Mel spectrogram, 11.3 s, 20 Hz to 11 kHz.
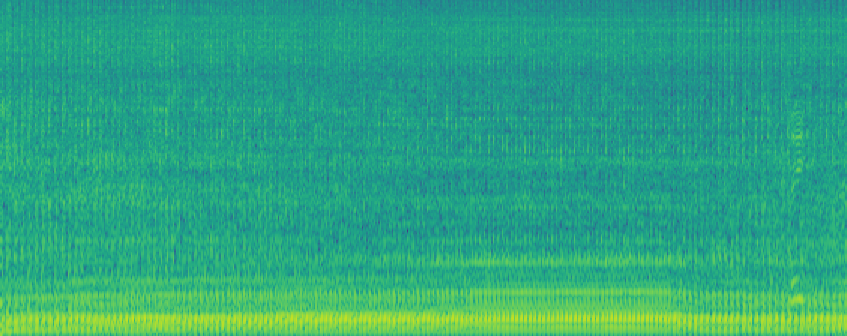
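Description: A cold 1977 Yamaha XS motorcycle engine idles loud and close, with a steady, rapid mechanical throb that holds throughout and shifts slightly in pitch near the end.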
